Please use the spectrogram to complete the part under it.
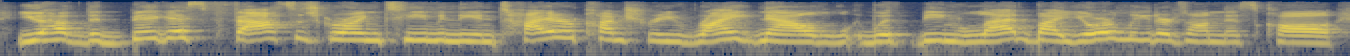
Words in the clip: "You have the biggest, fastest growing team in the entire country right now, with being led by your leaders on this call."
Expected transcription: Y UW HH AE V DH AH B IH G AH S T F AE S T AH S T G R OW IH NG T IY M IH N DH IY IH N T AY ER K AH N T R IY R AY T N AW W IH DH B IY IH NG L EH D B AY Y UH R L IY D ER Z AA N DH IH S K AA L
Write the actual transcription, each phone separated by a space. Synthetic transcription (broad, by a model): Y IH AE V DH AH B IH G AH S T F AE S T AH S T G R OW IH NG T IY M IH N DH IY IH N T AY ER K AH N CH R IY R AY T N AW W IH DH B IY IH NG L EH D B AY Y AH R L IY D ER Z N DH IH S K AA L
